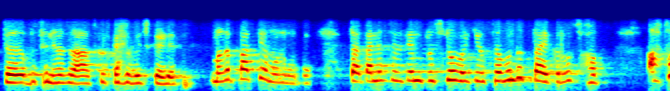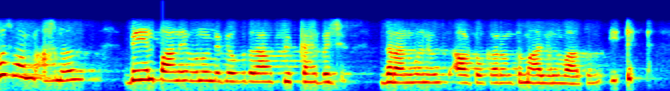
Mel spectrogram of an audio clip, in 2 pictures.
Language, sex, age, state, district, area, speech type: Kashmiri, female, 30-45, Jammu and Kashmir, Srinagar, urban, conversation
